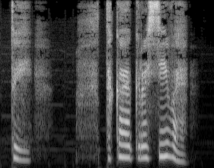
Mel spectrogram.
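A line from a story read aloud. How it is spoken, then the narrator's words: Rapturous breathless. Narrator (Russian): восторженно выдохнула Дионика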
